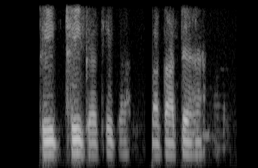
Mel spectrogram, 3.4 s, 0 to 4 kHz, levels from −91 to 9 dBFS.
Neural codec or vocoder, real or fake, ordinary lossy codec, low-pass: none; real; none; 3.6 kHz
